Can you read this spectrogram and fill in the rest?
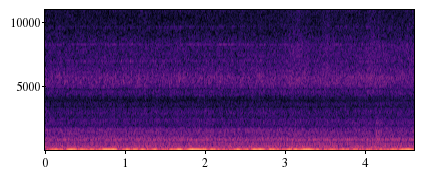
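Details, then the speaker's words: Diesel idling with a deep throb pulsing several times a second; pump supposedly brand new, noise seems to come from the flywheel area. Cause suspected, not confirmed. "that's supposed to be brand new pump [Music] it sounds to me like it's in the flywheel area though doesn't it yeah"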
